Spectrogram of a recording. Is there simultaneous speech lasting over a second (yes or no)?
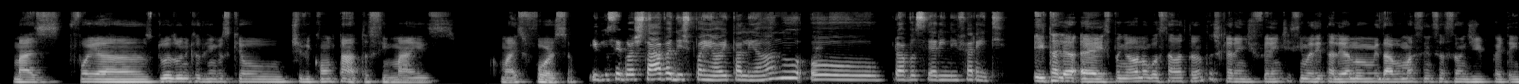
no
